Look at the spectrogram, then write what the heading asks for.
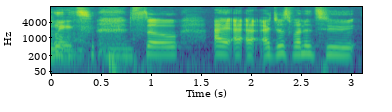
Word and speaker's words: Blek: It's like the way, Blake. like the way it's spelled. Blake.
